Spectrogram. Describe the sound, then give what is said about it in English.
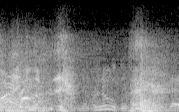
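A heavy table scrapes and is set down in front of a door with dull thuds, as voices strain and grunt over the effort in a short, busy burst. “Move that table in front of the door, ….”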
